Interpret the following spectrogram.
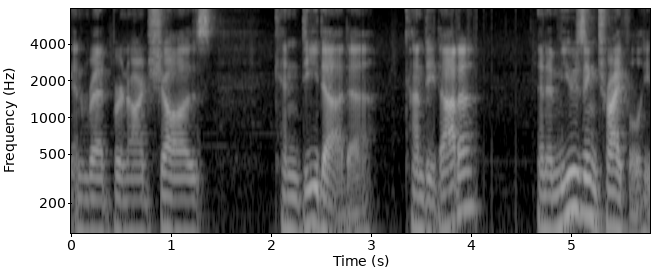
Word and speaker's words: Candida: Bernard Shaw's C candida or am I saying that right candida yes you're saying it right it's candida a play by George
